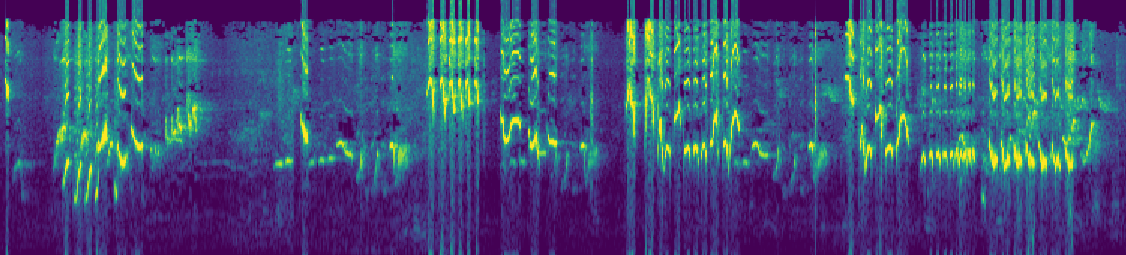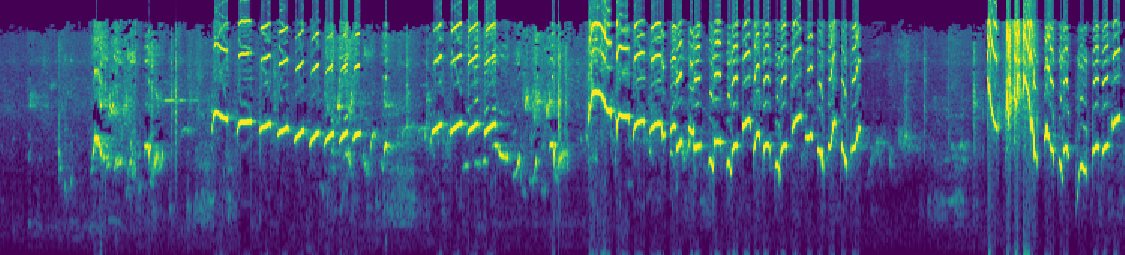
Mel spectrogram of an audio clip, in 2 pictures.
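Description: White-rumped shama (murai batu) singing a long, varied song: loud phrases of clear whistles, fast trills and rapid runs of repeated notes, broken by short pauses.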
